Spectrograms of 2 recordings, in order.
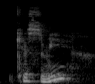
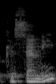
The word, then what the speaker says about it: Kissimmee: And so this is in Kissimmee, Florida, or Kissimmee, depending on how you pronounce it.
